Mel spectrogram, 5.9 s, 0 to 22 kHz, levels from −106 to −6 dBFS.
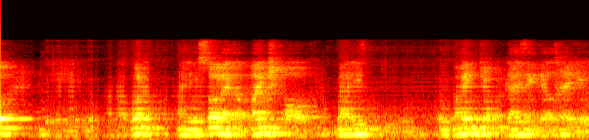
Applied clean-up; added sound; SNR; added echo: neural separator model SepFormer DNS4.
